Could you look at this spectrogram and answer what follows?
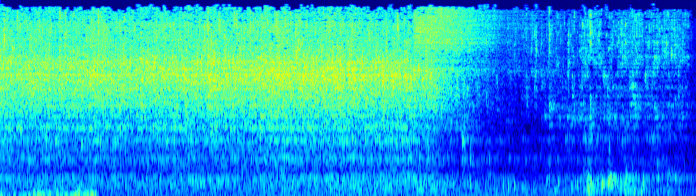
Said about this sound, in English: Give me a toilet flush, Raj. Thanks, buddy. I just flushed Cheryl Crow's idea right down the toilet.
